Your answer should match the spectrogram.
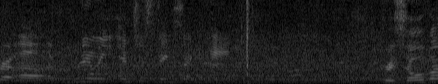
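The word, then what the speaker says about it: Křížová: Krizova, I think is how to pronounce it, scored a power play goal.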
